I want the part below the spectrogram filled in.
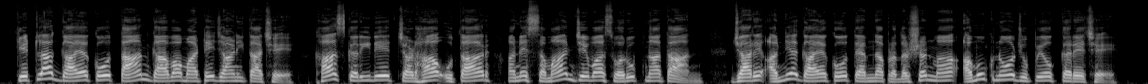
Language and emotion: Gujarati, neutral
